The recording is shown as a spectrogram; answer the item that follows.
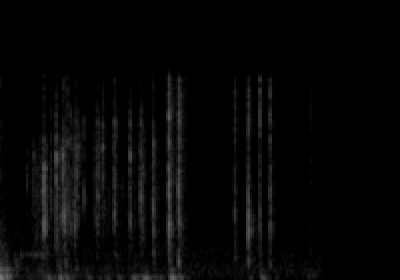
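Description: Faint typing on a computer keyboard: a quick, irregular run of keystrokes that stops about three seconds in.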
